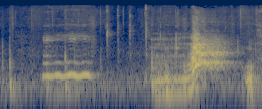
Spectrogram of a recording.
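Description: A dog whines in a drawn-out, wavering tone, then gives a rough, moderately loud bark that rises into a sharp yip, with no talk over it.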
